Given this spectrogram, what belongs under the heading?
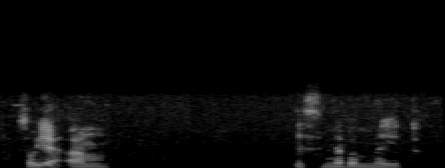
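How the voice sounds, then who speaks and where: A man with a West African accent speaks at a fairly slow pace in a somewhat breathy, fairly high voice, recorded dry and close with no echo. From Senegal. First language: Fulani. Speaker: linguist. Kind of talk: casual interview conversation.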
